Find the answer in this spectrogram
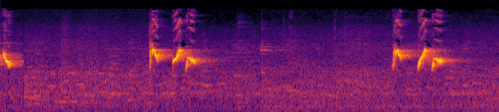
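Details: Caged-style competition training of a red-whiskered bulbul: loud clear whistled phrases of two or three slurred notes, separated by quiet gaps of two seconds, with faint background chirps.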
